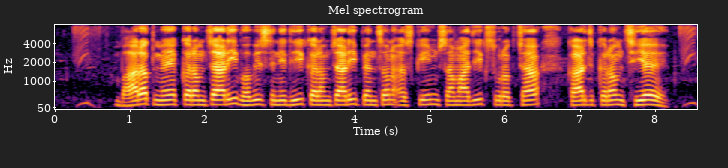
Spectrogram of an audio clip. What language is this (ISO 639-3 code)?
mai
